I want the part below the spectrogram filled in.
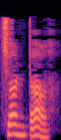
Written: contoh

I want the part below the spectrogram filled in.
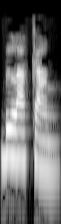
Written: belakang

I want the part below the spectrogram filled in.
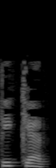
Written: tiket

